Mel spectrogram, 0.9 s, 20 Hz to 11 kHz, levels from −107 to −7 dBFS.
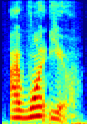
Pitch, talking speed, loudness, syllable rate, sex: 205 Hz, 205 wpm, -16 LUFS, 4.5 syllables/s, female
